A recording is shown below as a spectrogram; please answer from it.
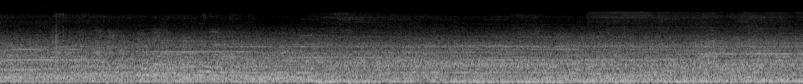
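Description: Steady shopping-mall background noise echoing in a large atrium: a constant rumble with a murmur of distant voices.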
